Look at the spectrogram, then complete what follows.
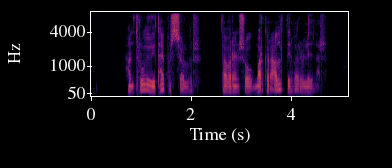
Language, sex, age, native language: Icelandic, male, 30-39, Icelandic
